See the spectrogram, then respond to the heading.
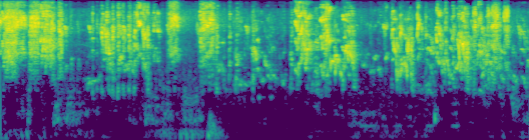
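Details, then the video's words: Budgies chirping as they eat: bursts of bright, buzzy twitters and squeaks in clusters separated by short gaps, with soft low bumps early on. "Colourful Budgies Chirping Sounds | Love Birds Eating"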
